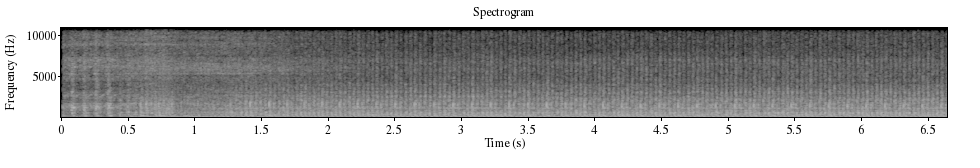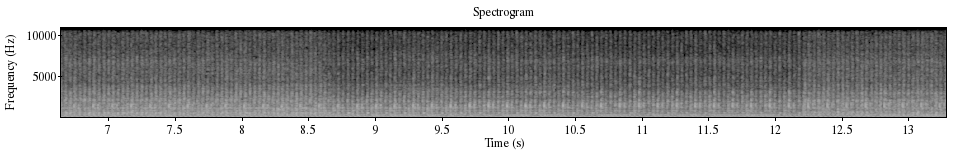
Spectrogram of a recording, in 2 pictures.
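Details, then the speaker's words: 1997 Ford Transit diesel, knock with the clutch engaged after a clutch replacement: rough, uneven knock of three or four beats a second at idle, felt as imbalance and vibration; judged not the release bearing, cause unconfirmed. "но это стопудово не выжимной потому что это не шелест это такое чувствуешь как знаешь дисбаланс и вибрация стук это точно не выжимной"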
